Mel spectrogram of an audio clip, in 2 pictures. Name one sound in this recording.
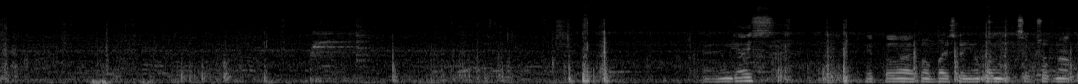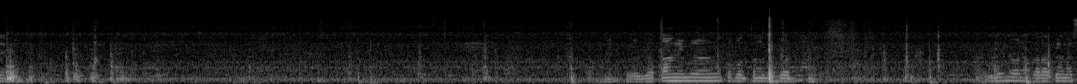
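Plastic trim clicks and knocks as hands press on it.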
